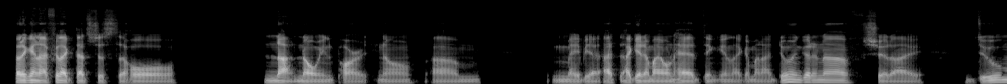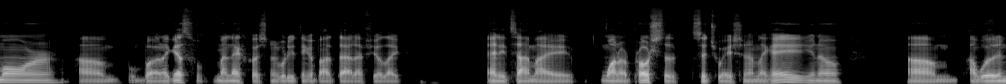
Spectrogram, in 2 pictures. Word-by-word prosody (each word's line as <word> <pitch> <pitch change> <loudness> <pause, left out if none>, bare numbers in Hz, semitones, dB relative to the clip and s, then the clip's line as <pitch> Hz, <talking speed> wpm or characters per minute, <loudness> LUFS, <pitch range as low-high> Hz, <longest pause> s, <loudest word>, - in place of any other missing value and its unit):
But, 95 - +9
again, 95 -2 +8
I 85 - +8
feel - - +5
like - - +5
that's - - +3
just - - -5
the - - 0
whole 75 -2 0 0.9
not 85 -3 +4
knowing 75 -2 +2
part, 70 -2 -1
you - - -9
know? 70 0 -5 0.2
Um, 70 0 -5 0.7
maybe 75 0 -3
I - - +1
I - - +4
get 85 -2 +4
in 80 - +2
my 75 - +3
own 75 0 +2
head 75 -2 +2
thinking, 70 0 -6
like, 70 -1 -7
"Am 70 - -7
I 70 - -6
not 70 -1 -7
doing 110 +2 +2
good 105 0 +2
enough? 100 -3 +1
Should 80 -2 -3
I 70 0 -4 0.5
do 85 +8 +1
more?" 95 -3 +1 0.2
Um, 75 -1 -4
bu - - -13
but 75 -1 -1
I - - 0
guess - - +2 0.2
my 80 - -2
next 85 -2 0
question, 75 - -5
what 80 - -2
do 85 - -2
you 80 - -6
think - - -5
about - - -3
that? - - +1
I - - -2
feel 75 - -6
like 75 -1 -4 0.9
anytime 75 -1 +2
I 75 0 0 0.3
wanna 80 -2 +3
approach 70 - +4
the - - -2 0.2
situation, 75 0 -3
I'm 75 - -3
like, 75 0 -3
"Hey. 105 +2 +4
You 90 -1 -4
know, 85 0 -2 0.7
um, 70 -2 0
I'm 75 0 0
willing 85 +1 +4
75 Hz, 195 wpm, -25 LUFS, 70-85 Hz, 0.9 s, But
